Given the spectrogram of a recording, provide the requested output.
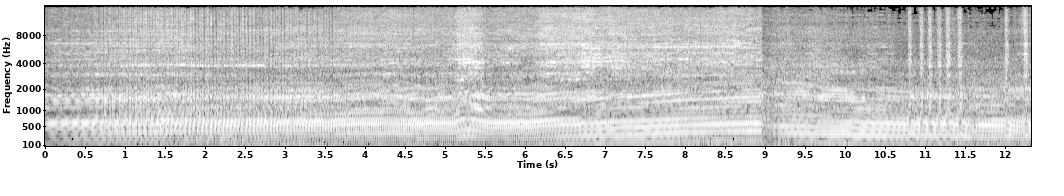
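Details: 1989 Kawasaki KX80 big bore two-stroke, ridden after jets were replaced: revs climb slowly with a buzzy, flat note that sharpens only late before dropping back; power comes in late, improved but still not right, still needs tuning.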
